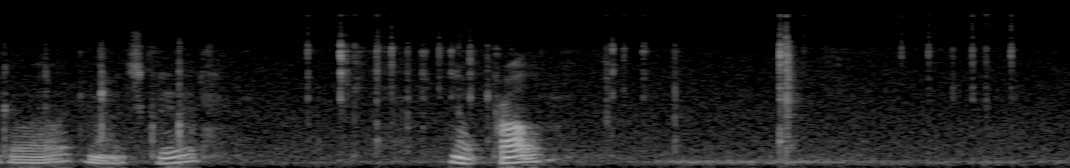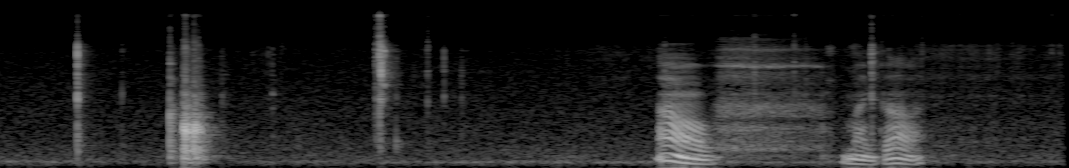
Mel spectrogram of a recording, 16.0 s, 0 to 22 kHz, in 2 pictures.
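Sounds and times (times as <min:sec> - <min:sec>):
plastic parts clicking and knocking: 0:02.3 - 0:03.8.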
